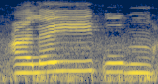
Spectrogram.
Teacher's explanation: یالین کو ہم نے لمبا بھی نہیں کرنا اور جھٹکا بھی نہیں دینا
